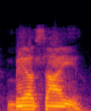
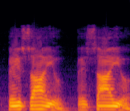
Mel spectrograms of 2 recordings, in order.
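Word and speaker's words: Versailles: 페리스 파리에서 11마일 떨어진 곳에 위치한 베어사유 여기 이쪽 발음이 불어로 그렇게 발음이 돼요. S는 발음 안 될 때고요. 베사유 이렇게 여기에 에유 이렇게 발음이 돼요. 베르사유 사이유 뭐 그래도 되는데 베르사유 궁전은 17세기에 루이 14세에 의해서 건축되었다는 거죠.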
